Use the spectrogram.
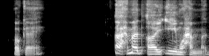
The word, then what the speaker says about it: Muhammad: name of this prophet mohammed okay hamid ie Muhammad but it is not Mohammed I mean there's a huge difference in the pronunciation he was different in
